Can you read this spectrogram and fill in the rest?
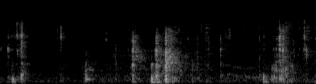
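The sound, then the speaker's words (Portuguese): Someone drinks from a bottle: a few soft gulps and swallows with wet clicks and a faint slosh, spaced irregularly over a few seconds, with no talking. “Não é ao gato, é à garrafa. Que isto deixa-me seco, meu.”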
